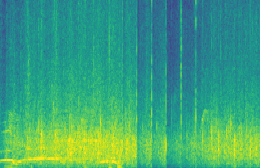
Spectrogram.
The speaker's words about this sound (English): He had a family emergency, so if I get a round of applause for Locke.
